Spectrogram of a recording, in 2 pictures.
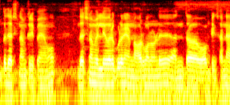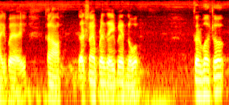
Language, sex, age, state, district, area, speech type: Telugu, male, 18-30, Telangana, Nalgonda, urban, spontaneous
